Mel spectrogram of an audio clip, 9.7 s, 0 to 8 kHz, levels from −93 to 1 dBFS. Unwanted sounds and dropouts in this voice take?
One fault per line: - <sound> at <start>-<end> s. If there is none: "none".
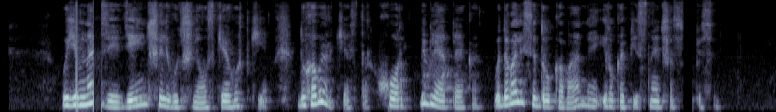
- dropout at 1.2-1.3 s
- dropout at 8.5-8.7 s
